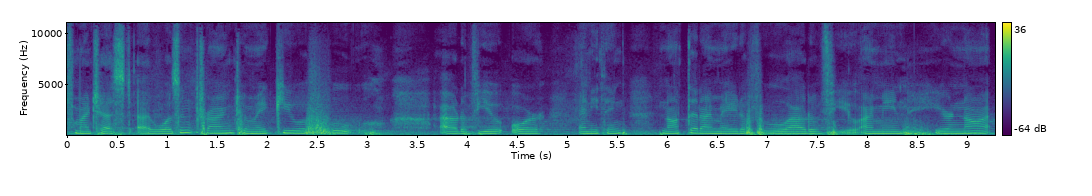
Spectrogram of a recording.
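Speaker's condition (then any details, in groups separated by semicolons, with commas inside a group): No condition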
